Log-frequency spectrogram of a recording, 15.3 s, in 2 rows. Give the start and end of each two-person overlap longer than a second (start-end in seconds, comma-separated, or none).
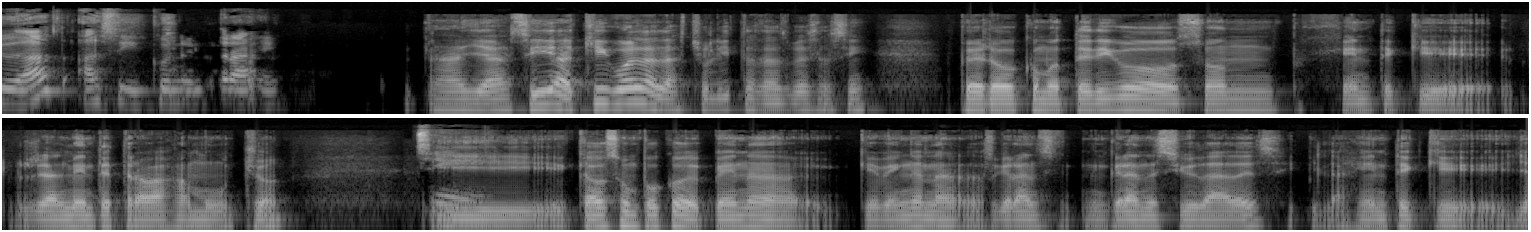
none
